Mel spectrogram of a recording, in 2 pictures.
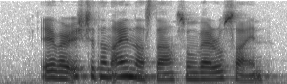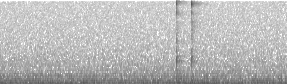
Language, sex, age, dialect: Faroese, female, 36-60, Suðurstreymoy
